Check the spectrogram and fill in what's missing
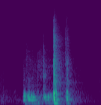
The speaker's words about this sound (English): You knocked the iPad over.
